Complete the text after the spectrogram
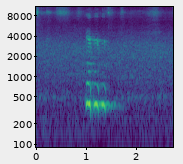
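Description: A cat meows loudly.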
